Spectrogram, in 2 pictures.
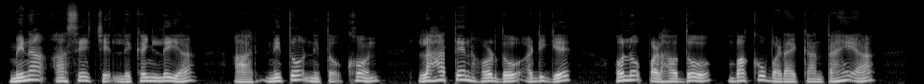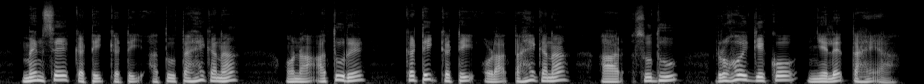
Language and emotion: Santali, neutral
